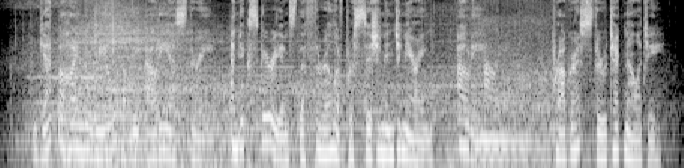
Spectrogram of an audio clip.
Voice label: Radio Commercials, Trustworthy Understanding, Female Voice; AUDI 2025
